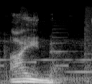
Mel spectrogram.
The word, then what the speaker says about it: Ayn: Ayn. That's how you pronounce that.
